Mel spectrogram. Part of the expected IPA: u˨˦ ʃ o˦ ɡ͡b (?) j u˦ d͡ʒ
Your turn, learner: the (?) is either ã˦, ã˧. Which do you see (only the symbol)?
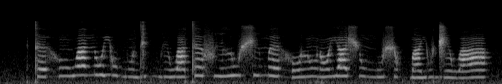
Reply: ã˦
